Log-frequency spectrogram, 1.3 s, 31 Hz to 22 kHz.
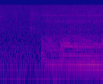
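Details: Snoring of a 16-year-old Borzoi; after half a second of quiet breathing noise, a low, steady, droning snore with a humming tone that holds to the end.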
